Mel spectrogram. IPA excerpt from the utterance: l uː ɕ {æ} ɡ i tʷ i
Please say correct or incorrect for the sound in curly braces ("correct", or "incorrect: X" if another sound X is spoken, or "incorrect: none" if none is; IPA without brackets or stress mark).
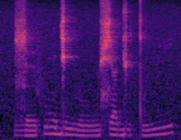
correct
